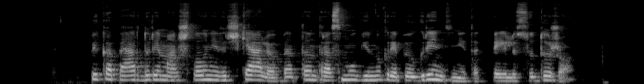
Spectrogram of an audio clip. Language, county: Lithuanian, Kaunas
